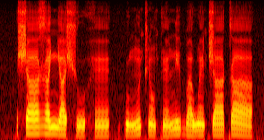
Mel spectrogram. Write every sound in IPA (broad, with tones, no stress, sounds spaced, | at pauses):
ʃ aː˦ ɣ a˦ ɲ a˧ ʃ u˨ h ɛ̃˧ | k͡p u˨ ŋ ũ˦ t͡ʃ ɔ̃˨ k ɛ̃˨˦ n i˦ b a˧ w ɛ̃˧ t͡ʃ aː˧ k aː˦˨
